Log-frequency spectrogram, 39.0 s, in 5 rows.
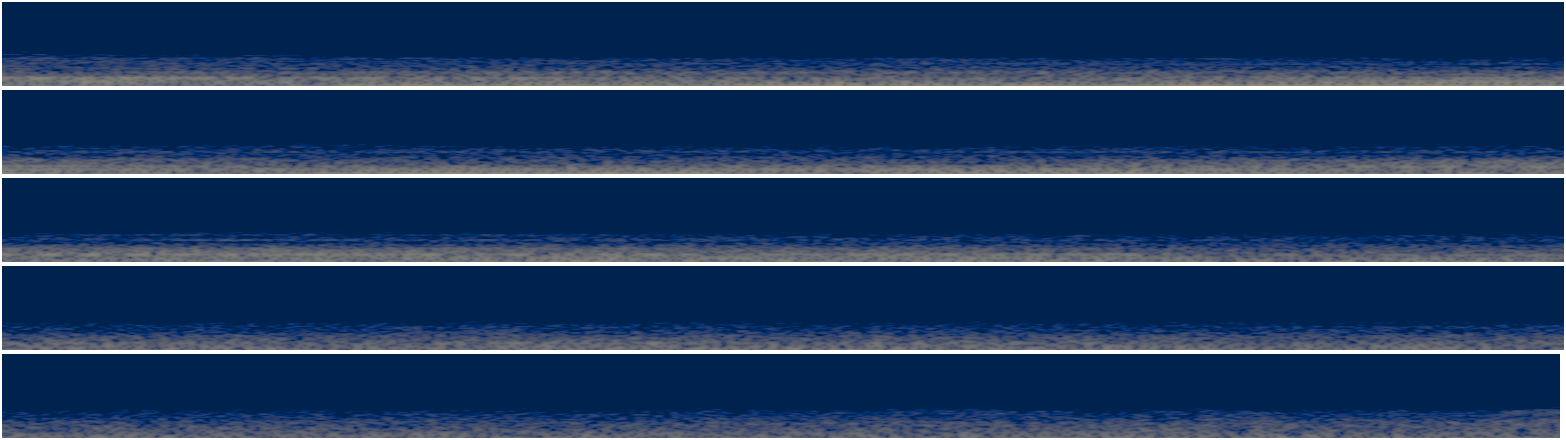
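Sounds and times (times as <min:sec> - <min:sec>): freight train rumble: 0:00.0 - 0:33.4.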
